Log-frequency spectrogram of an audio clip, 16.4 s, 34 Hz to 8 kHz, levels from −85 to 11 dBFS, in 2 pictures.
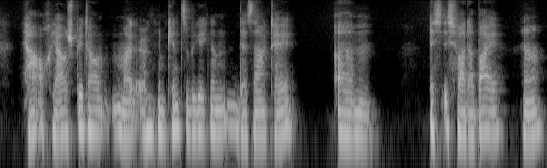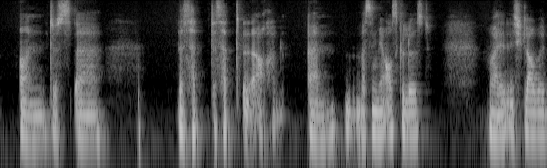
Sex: male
